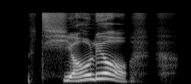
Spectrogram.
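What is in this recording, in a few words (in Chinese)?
"调料", Chinese; HSK6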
